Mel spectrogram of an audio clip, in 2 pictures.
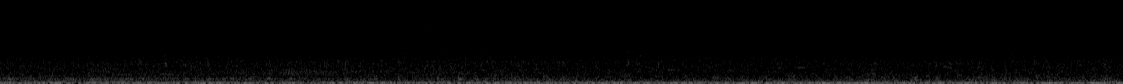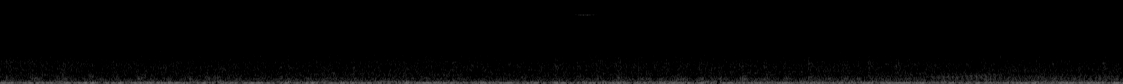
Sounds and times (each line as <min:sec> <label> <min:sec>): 0:00.0 long freight train 0:22.4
